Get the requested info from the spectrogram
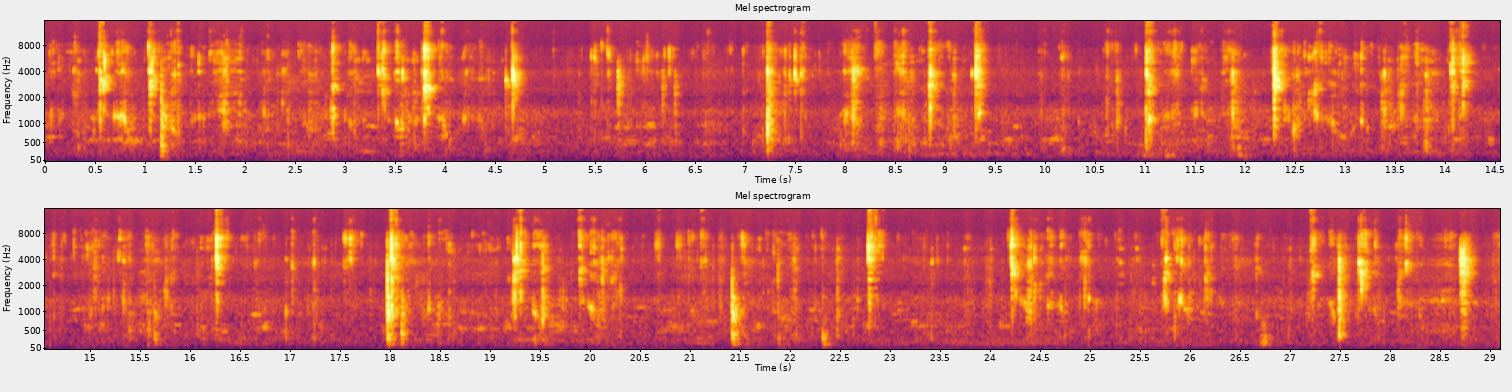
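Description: A person chewing with the mouth close to the microphone, eating a chicken and rice meal by hand. Wet lip smacks and sharp mouth clicks come irregularly, several a second, with occasional crunches.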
